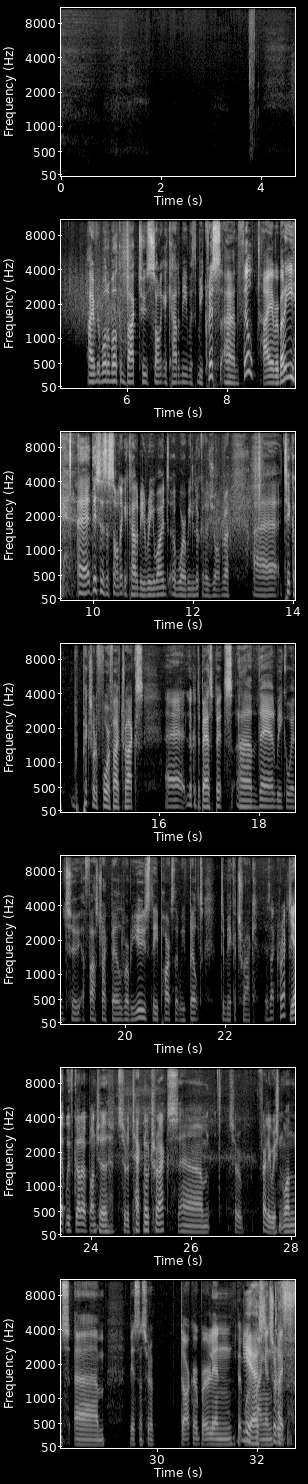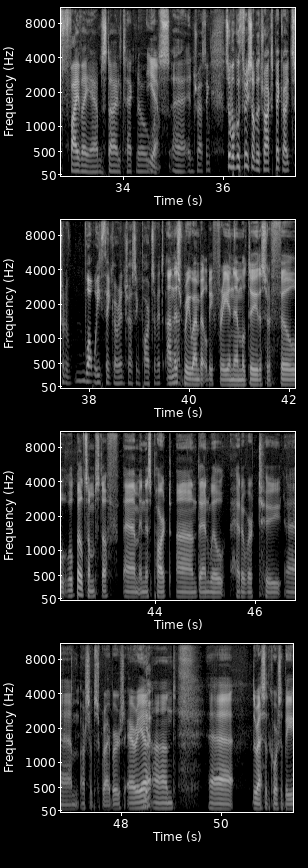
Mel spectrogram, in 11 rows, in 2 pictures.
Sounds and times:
Speech: 5.2s - 49.1s, 49.8s - 51.4s.

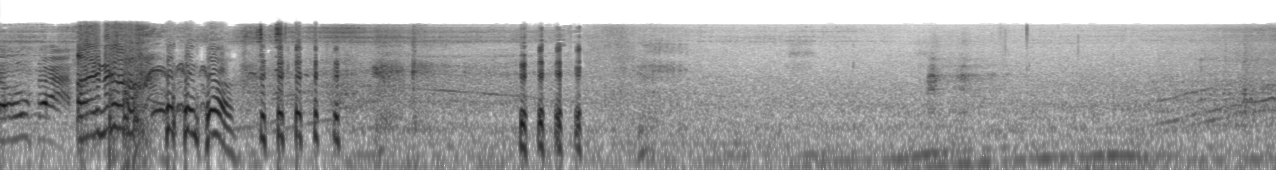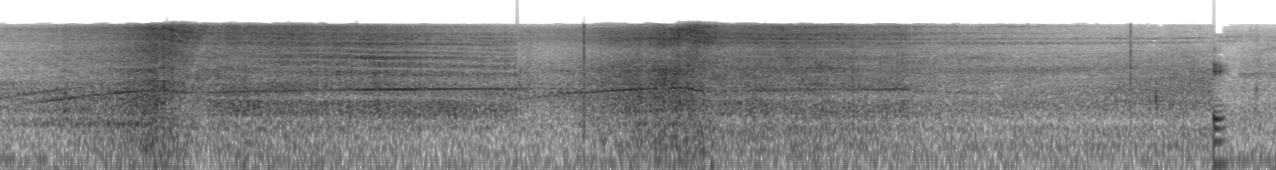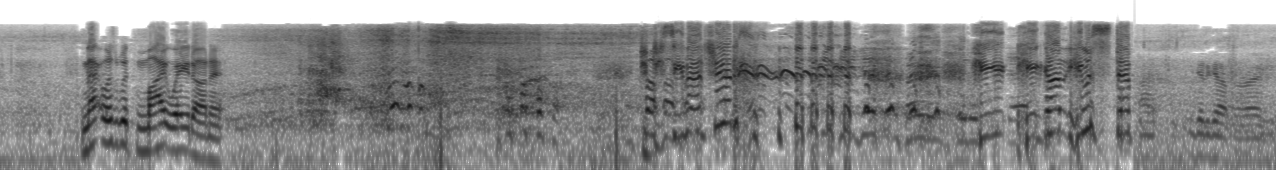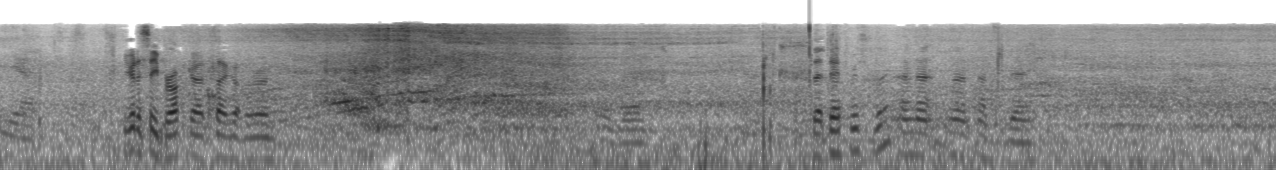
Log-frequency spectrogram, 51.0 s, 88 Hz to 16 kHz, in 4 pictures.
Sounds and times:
Motorcycle: 0.0s - 26.2s, 27.6s - 32.2s, 37.9s - 51.0s
Outside, urban or manmade: 0.0s - 51.0s
Speech: 31.9s - 32.9s, 35.2s - 38.7s.

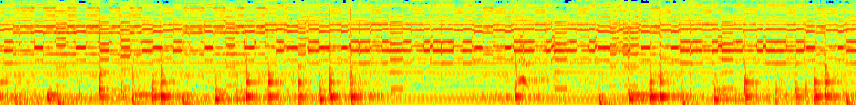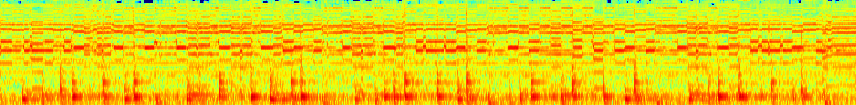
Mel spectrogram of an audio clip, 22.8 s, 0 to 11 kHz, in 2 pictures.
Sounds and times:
Bagpipes: 0.0s - 22.8s
Wind instrument, woodwind instrument: 0.0s - 22.8s.

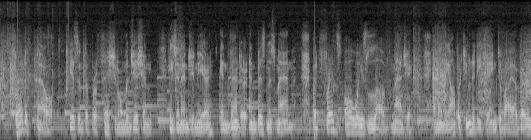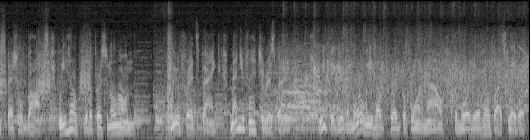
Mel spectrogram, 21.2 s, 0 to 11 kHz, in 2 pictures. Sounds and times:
Music: 0.0s - 21.2s
Speech: 0.2s - 13.3s, 14.0s - 21.2s.

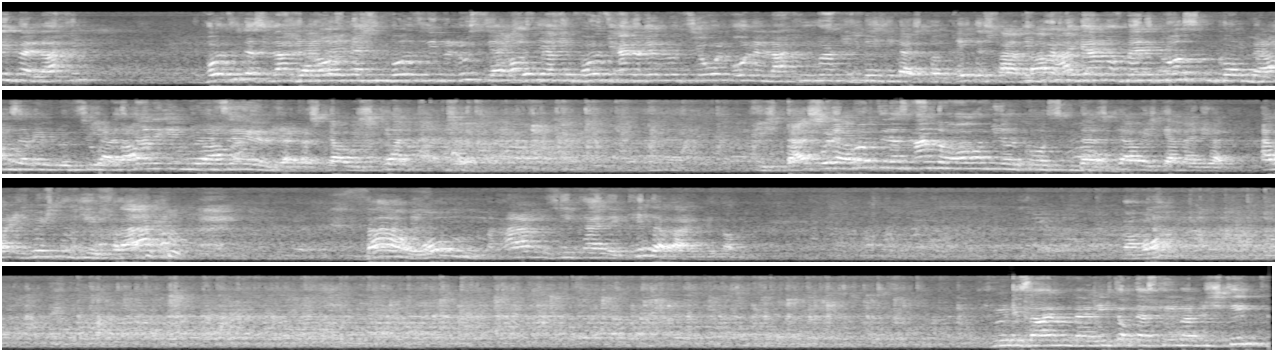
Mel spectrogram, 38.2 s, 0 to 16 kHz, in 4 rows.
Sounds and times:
Speech: 0.0s - 0.8s, 1.5s - 13.1s, 15.2s - 20.6s, 21.8s - 24.8s, 36.0s - 38.1s
Inside, large room or hall: 0.0s - 38.1s.

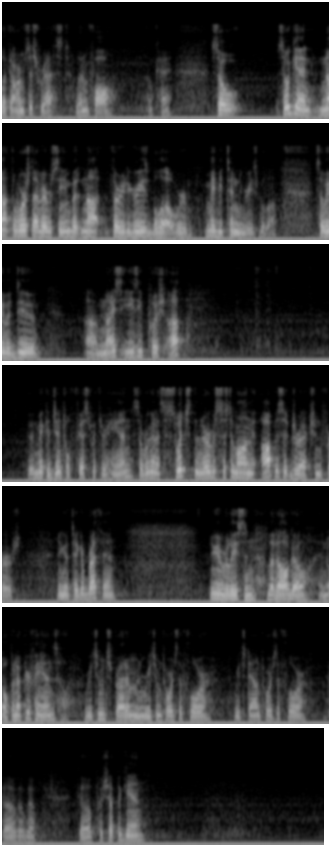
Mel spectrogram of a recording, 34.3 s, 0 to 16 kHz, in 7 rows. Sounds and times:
Speech: 0.0s - 2.6s, 3.2s - 3.6s, 4.2s - 10.4s, 11.1s - 12.6s, 15.1s - 21.4s, 22.7s - 30.0s, 30.6s - 31.6s
Silence: 0.0s - 21.5s, 22.4s - 34.2s.

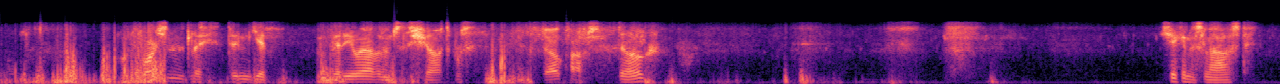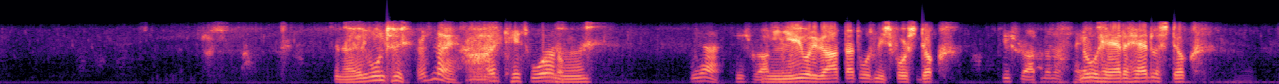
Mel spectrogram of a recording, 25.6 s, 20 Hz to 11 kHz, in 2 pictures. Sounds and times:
Speech: 1.3s - 6.6s, 11.6s - 12.6s, 16.1s - 18.8s, 19.7s - 25.0s.

